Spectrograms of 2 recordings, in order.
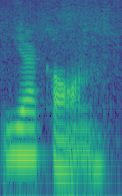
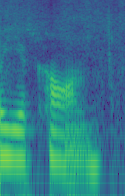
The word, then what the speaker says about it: yacon: I'm going to show you this yacon, or yacon, depending on how you say it.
